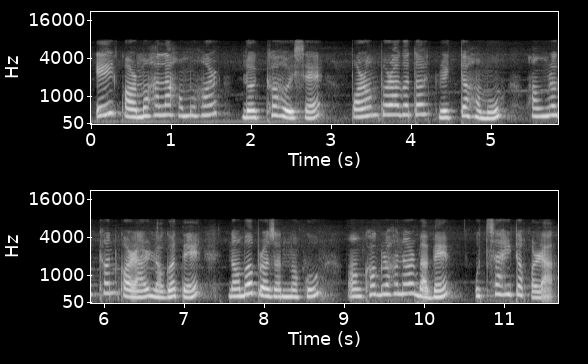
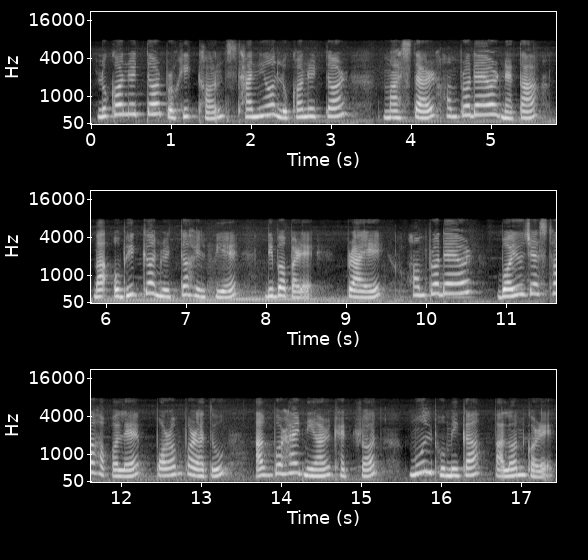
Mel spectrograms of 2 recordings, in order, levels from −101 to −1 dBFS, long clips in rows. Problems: none marked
